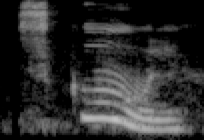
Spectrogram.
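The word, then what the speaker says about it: school: आलं की क बोलायच सी एच आल की क बोलाय एम्पल स्कूल श नाही होत सी म असं नाही होत त्याचा क उच्चार येतो स्कूल chorus C एच स्कूल okay स पहिल्यांदा घेतला एसचा नंतर सी एचचा क घेतला आणि स्कूल ओके जी य आल की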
